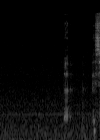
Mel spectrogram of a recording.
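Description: Faint room tone, then a short breathy sound from a young woman about a second in, and the start of her spoken word near the end.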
